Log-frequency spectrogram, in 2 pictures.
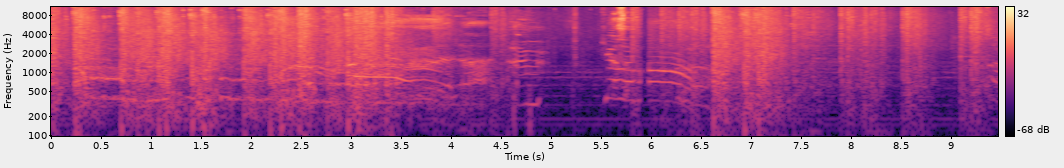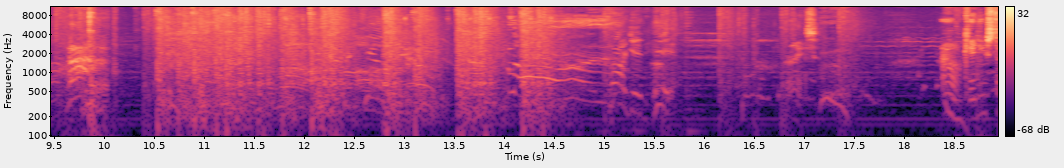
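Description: Rapid bursts of gunfire from the video game Borderlands, loud and near, repeating throughout with crashes and thuds, under ongoing talk from a player.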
